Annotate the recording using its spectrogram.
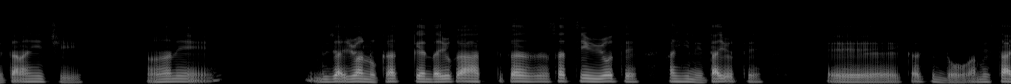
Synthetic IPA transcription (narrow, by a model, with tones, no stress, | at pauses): t̪a̰˦˧nʔã˦hĩ˦t͡ʃḭ˨ | ã̰˧nã˦nḭ̃˦ | u˧ʒa˦˧ʒu˦a˧nũ˨ka˦ke˧nd̪a˧jo˦ka˦˧ka˦sa˦t̪ĩ˦˧ũ˧jo˦t̪e˧ | ka˦hi˧nĩ˧t̪a˦jo̰˦t̪e˧˨ | ka̰˦ki˧nd̪o̰˨a̰˧mĩ˧st̪a̰˦˧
